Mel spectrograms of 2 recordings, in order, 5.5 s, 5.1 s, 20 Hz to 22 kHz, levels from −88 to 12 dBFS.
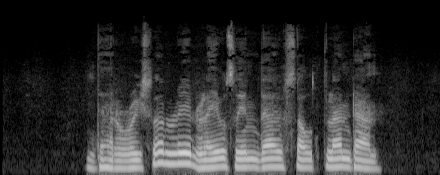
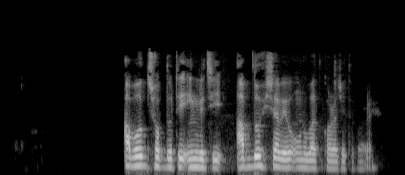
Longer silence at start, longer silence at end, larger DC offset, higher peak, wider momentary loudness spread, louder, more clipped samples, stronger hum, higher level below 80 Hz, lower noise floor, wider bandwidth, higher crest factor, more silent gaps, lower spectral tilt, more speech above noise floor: second, 1.1 s vs 1.55 s; first, 0.75 s vs 0.4 s; neither; about the same, -4 dBFS vs -2 dBFS; second, 7 LU vs 15 LU; about the same, -16 LUFS vs -18 LUFS; neither; neither; about the same, -54 dBFS vs -58 dBFS; second, -62 dBFS vs under -90 dBFS; first, 13 kHz vs 7.8 kHz; about the same, 14 dB vs 18 dB; neither; about the same, -7 dB/octave vs -6 dB/octave; second, 47 dB vs over 72 dB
